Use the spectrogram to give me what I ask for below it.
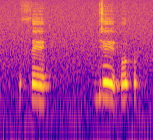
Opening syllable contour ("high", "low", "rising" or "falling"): falling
